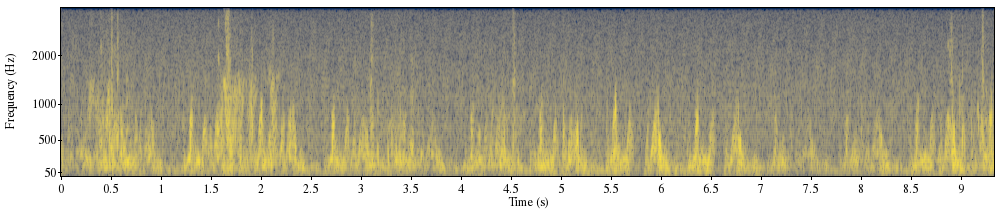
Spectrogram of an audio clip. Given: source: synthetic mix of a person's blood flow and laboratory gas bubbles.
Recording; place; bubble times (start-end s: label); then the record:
Doppler ultrasound of blood flow; precordium
0.24-0.79 s: bubbles
1.54-1.96 s: bubbles
2.02-2.19 s: bubbles
3.07-3.21 s: bubbles
3.24-3.59 s: bubbles
4.15-4.22 s: bubbles
4.26-4.63 s: bubbles
4.67-4.72 s: bubbles
4.81-4.87 s: bubbles
4.98-5.14 s: bubbles
8.83-9.34 s: bubbles
From the record:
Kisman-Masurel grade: 332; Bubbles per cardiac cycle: rolling drumbeat, 9 or more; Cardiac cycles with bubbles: 50 to 99%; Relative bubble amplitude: moderate (0.250 to 0.450); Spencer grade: 3 (all of the cardiac periods contain showers or single bubble signals, but not dominating or overriding the cardiac motion signals); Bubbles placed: anywhere in the cardiac cycle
